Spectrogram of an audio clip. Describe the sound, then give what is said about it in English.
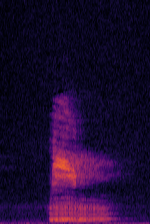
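A lone, low-flying nighthawk's diving boom at dusk as it dives toward the ground: one abrupt, buzzy, horn-like whoosh that starts sharply, holds for under a second, and fades away, heard on its own against faint background hiss. “Could this relatively small bird make such a spooky big noise?”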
